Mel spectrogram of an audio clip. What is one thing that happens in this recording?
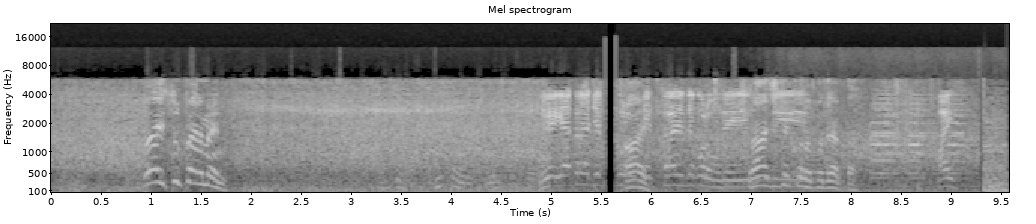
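A man talks outdoors close by.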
